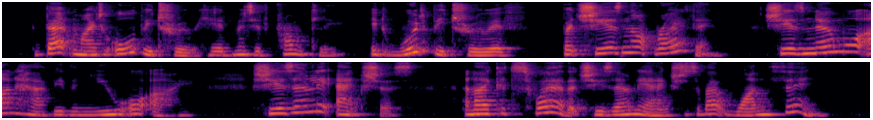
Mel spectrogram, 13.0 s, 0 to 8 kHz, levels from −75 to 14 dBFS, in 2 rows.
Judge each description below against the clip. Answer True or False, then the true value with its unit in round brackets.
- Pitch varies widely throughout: True (5.9 semitones)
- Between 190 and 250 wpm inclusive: True (200 wpm)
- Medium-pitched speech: False (210 Hz)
